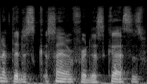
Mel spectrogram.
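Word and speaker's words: Disqus: Just sign up for Discuss. Is that how you pronounce that, guys? Discuss? – For a long time, I was saying Discus, but I believe it is Discuss, yes.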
